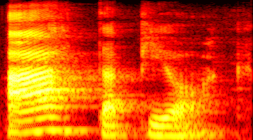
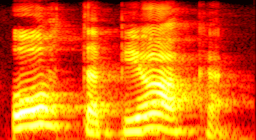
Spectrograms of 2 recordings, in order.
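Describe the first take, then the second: First: "a tapioca" with the article A set apart, as a firm answer; correct article stressed. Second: "o tapioca" with the article O punched, as a doubtful question; wrong article stressed. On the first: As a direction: stress the A, then let tapioca fall. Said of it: "Não". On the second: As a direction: offer "o tapioca" as a test, leaning on O. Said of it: "porque eu falo". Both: Shown as a demonstration.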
